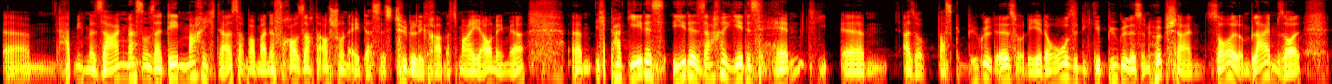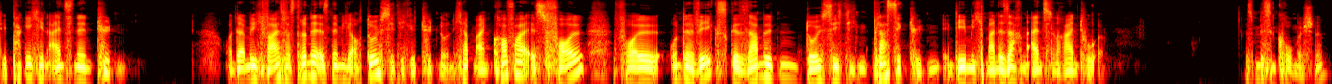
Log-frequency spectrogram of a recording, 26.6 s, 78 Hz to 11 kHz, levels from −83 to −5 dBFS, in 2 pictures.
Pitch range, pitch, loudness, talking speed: 105-130 Hz, 115 Hz, -19 LUFS, 215 wpm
